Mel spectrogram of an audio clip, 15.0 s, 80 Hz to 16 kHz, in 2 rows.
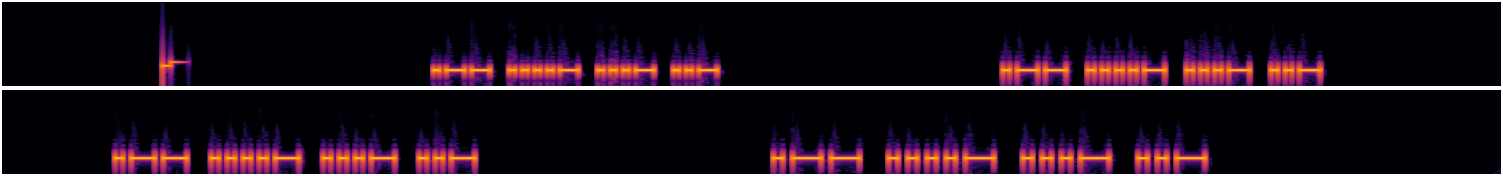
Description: Morse code, heard as a keyed tone, about 32 wpm, 700 Hz. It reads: W4VU W4VU W4VU W4VU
